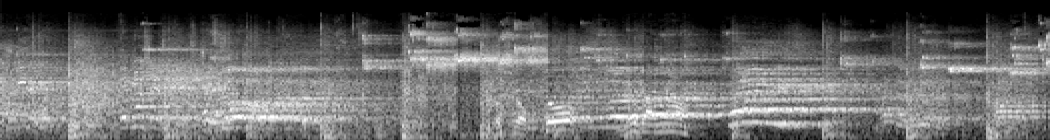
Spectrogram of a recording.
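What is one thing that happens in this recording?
Shoes squeak sharply on a hard court.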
